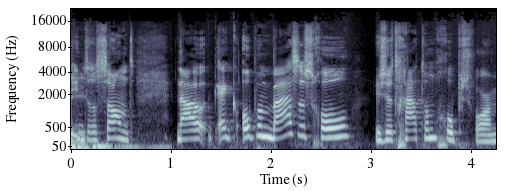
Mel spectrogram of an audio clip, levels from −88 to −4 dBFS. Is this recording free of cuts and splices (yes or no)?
no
